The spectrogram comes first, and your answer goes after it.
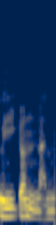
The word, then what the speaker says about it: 의견란: 근데 가끔 보면은 자 이렇게 결합했는데 리을리을로 안 발음하고 니은니은으로 발음하는 경우가 있대. 여기 의견난 같은 경우.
